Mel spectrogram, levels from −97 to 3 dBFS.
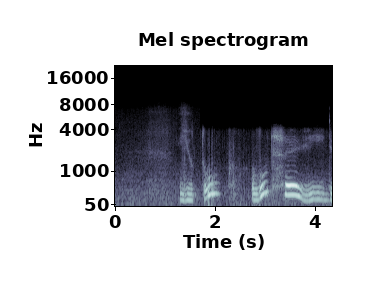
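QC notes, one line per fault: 1.7 to 4.34 s, call bitrate drop: the audio turns rough and watery, and its upper limit falls from 8 kHz to 4 kHz, muffling it. The worst stretch lasts 1.21 s and fits an encoder cut from around 32 kbps to about 6 kbps, with no recovery before the end.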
